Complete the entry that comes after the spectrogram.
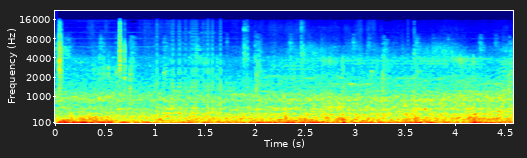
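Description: Steady, loud road traffic with buses and cars passing close by, a continuous engine rumble and tire roar, with occasional sharper noises above it.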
